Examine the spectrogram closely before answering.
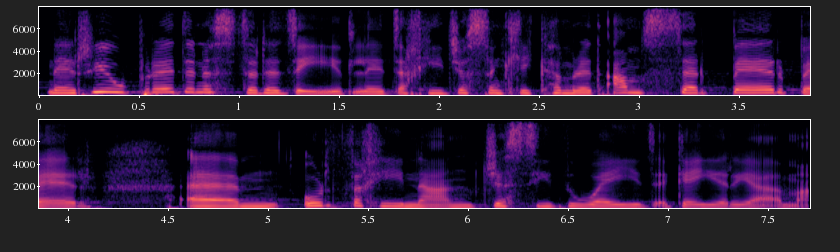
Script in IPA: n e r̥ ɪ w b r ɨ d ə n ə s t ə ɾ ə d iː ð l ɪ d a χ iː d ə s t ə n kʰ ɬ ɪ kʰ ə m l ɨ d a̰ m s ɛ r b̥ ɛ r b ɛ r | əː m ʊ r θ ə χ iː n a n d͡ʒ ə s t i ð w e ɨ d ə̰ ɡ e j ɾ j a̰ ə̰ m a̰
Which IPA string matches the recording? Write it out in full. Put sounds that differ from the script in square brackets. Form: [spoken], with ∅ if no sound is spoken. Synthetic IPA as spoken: n e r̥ ɪ w b r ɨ d ə n ə s t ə ɾ ə d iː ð l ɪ d a χ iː [d͡ʒ] ə s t ə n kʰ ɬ [i] kʰ ə m [r] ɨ d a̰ m s ɛ r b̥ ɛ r b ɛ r | əː m ʊ r θ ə χ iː n a n d͡ʒ ə s t i ð w e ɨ d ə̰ ɡ e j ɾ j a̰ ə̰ m a̰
